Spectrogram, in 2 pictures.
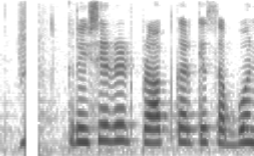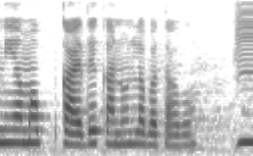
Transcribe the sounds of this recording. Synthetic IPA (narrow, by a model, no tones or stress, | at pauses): kɾɪʃiɾeːʈpɾaːp̚t̪kəɾkesɐbonɪjəməkaːɪd̪ekaːnuːnlabət̪aːʋo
